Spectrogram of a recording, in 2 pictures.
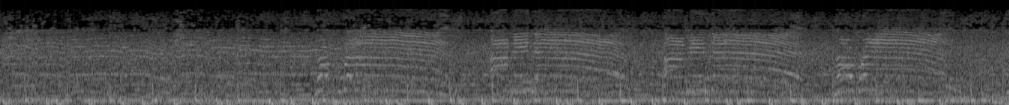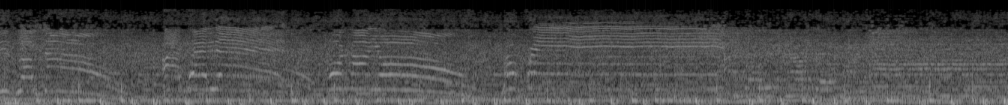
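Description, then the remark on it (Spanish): A short burst of loud, fast, teenage-style punk song bordering on hardcore, with raw shouted vocals over dense distorted guitars and pounding drums that stay full and relentless from start to finish. “Y es divertidísimo, es un tema super punky, rollo adolescente, casi hardcore.”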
